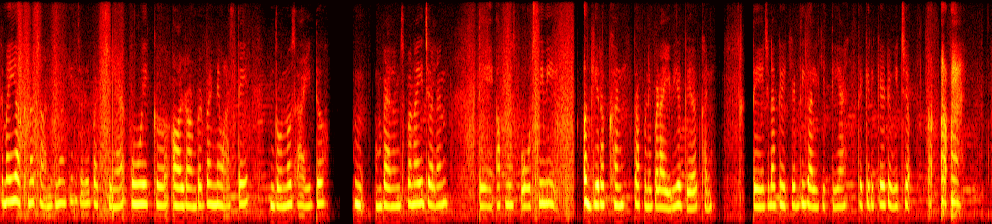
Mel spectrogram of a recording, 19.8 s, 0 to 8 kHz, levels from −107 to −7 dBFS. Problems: constant background noise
